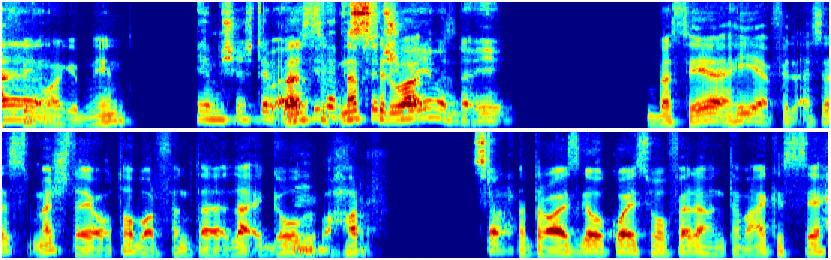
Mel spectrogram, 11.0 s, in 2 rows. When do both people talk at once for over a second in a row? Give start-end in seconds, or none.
1.8-3.1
